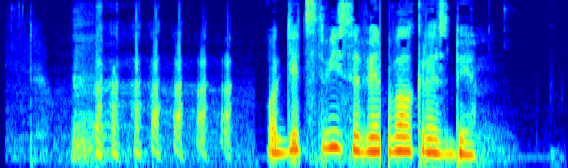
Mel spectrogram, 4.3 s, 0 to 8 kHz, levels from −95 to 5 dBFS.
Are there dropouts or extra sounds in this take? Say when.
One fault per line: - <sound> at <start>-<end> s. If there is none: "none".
- laugh at 0.5-1.8 s
- dropout at 2.8-2.9 s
